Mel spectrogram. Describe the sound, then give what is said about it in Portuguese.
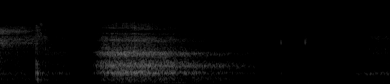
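A slow, deep breath drawn in and let out during a guided breathing exercise, without holding the air, a soft airy rush that swells and then fades away, quiet, with a few faint clicks near the end. “Não segura o ar e não expulsa, mas inspira e expira profundamente.”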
